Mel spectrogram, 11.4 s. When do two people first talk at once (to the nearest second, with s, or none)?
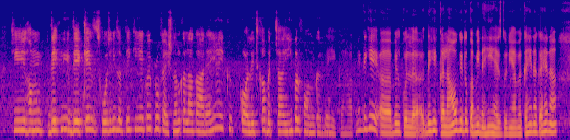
none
